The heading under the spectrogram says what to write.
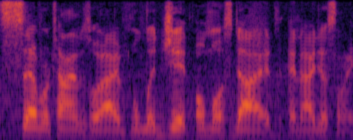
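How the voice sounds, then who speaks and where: Ordinary pitch variation in a man's voice, medium in pitch. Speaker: podcast co-host. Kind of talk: casual chat. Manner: quiet.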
